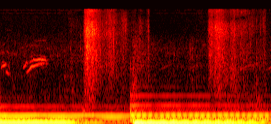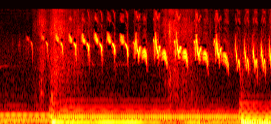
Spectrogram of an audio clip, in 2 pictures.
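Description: A common blackbird sings in short bursts, ending in a quick run of bright, high twittering notes, heard over a steady, loud low drone with no one talking.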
